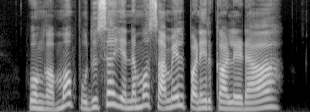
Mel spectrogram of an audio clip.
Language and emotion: Tamil, fearful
